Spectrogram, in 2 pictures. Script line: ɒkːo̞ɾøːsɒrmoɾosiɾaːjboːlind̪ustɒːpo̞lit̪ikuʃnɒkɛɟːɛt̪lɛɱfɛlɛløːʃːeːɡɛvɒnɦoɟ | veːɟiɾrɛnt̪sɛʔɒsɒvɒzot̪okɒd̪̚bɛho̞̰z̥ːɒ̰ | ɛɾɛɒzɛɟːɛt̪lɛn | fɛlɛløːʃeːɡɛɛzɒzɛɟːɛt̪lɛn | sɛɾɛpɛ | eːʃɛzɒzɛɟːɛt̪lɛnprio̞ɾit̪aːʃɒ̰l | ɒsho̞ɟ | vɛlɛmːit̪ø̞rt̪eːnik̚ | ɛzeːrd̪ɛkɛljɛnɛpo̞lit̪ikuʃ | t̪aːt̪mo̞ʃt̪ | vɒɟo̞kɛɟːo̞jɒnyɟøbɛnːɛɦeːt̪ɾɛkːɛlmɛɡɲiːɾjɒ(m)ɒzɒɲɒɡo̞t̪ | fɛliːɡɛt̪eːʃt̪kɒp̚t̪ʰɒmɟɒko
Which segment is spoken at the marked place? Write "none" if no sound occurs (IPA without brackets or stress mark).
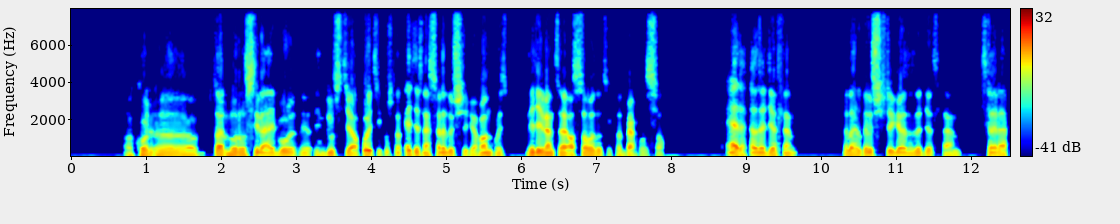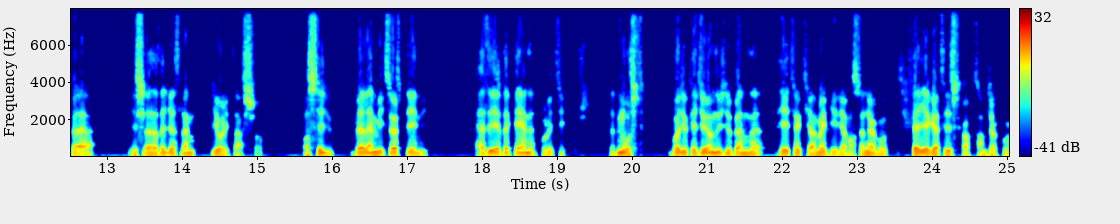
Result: m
